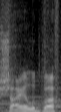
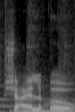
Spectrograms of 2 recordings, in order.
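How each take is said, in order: First: The surname has a plain English pronunciation. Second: The surname has a French-style pronunciation. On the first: The speaker calls it wrong. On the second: The speaker calls it right.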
